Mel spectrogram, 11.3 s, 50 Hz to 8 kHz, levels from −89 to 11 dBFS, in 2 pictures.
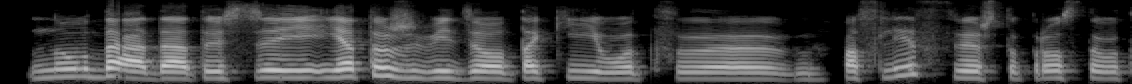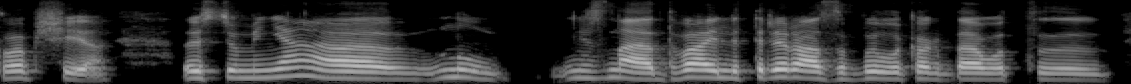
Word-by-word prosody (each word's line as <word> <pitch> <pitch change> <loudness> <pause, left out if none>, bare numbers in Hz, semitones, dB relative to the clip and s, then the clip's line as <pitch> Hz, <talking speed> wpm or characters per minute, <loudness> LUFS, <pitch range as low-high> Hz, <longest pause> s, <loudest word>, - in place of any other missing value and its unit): Ну 230 +5 -1
да, 220 -5 +7
да. 190 0 +6
То 195 - -4
есть 195 +1 -5
и 210 -1 +3
я 230 +2 +7
тоже 235 -4 +2
видела 195 -1 +1
такие 195 0 -2
вот, 180 0 -4
э, 185 - -7
м, 175 -3 -1
последствия, 210 +1 -3
что 195 0 -11
просто 205 +1 -5
вот 185 0 -7
вообще. 205 - -4 0.3
То - - -5
есть 200 +1 -4
у - - -1
меня, 210 -4 +2
э, - - -10
ну, 180 +1 -9 0.2
не 205 +1 -13
знаю, 200 -4 +1
2 215 +5 +3
или 210 -1 -3
3 225 +3 0
раза 195 -5 +1
было, 185 +1 -3
когда 175 -1 -1
вот, 170 0 -6
э, 165 -2 -7
200 Hz, 180 wpm, -24 LUFS, 185-210 Hz, 0.3 s, да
